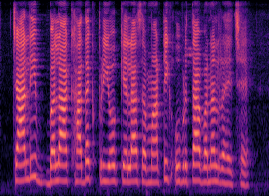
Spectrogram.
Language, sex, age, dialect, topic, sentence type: Maithili, female, 41-45, Bajjika, agriculture, statement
